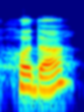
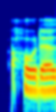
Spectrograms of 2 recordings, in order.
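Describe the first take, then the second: First: The name has an Arabic pronunciation. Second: The name has an English-style pronunciation. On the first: "the Arabic pronunciation would be" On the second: "but Hoda is okay"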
